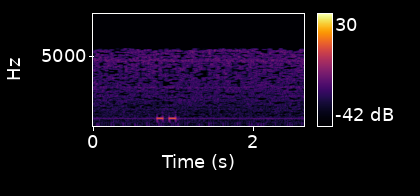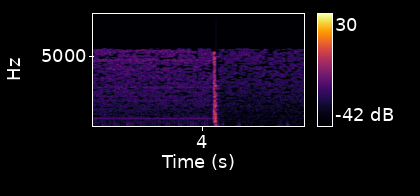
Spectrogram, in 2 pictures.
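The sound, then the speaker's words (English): Radio hiss with a steady carrier tone from the Mount Ord ham radio repeater, broken early by two quick courtesy beeps, then a sharp squelch burst as the repeater's carrier drops out, leaving only background noise. “All right, let the repeater drop, and then we'll wait for three more stations to come in.”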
